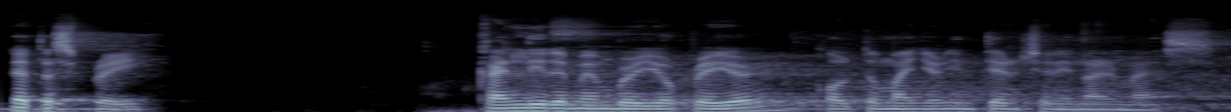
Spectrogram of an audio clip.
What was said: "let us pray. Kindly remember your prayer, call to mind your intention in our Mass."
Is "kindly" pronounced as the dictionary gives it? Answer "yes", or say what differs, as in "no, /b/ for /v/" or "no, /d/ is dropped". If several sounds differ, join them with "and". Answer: yes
